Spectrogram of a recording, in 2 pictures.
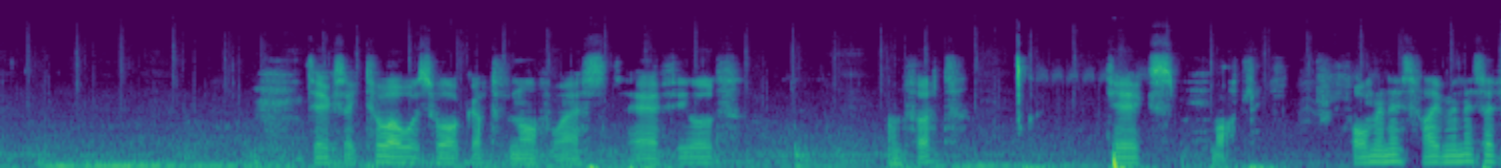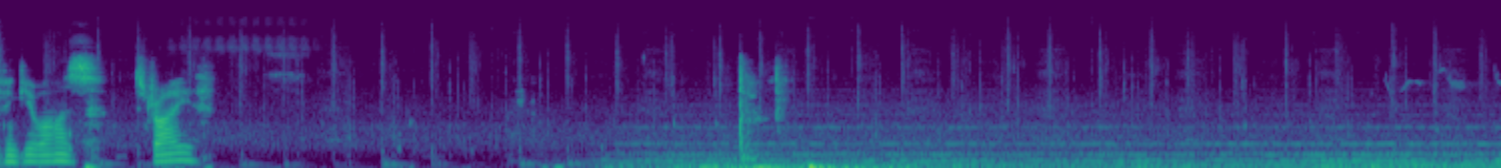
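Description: Footsteps swish through grass at a steady walking pace.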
